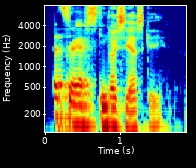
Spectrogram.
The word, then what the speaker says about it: Dostoevsky: Dostoevsky, who, you know, Crime and Punishment.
